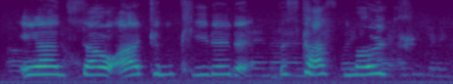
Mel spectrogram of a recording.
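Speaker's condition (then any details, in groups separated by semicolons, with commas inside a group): Cerebral palsy; onset at 19 days old from encephalitis, high fever and first seizure, 23 years, scoliosis, scoliosis surgery; leg cramps from staying in one position and poor circulation, back pain resolved after surgery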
